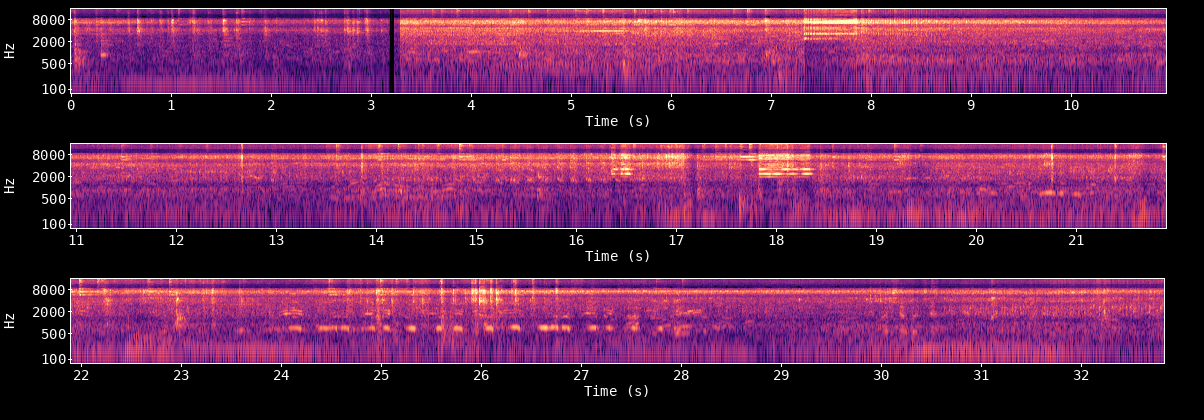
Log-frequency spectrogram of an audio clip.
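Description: Men's voices talking over the steady running of a vehicle engine.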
